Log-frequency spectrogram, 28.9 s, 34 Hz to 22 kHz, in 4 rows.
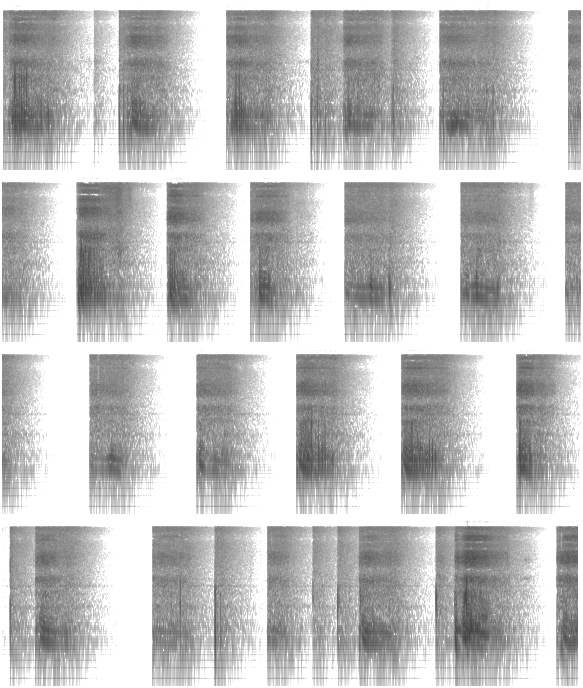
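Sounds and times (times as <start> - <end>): baby snoring: 0.0 - 0.9, 1.5 - 2.2, 2.8 - 6.4, 7.1 - 7.6, 8.2 - 12.3, 13.0 - 13.7, 14.3 - 14.8, 15.6 - 16.2, 16.9 - 17.6, 18.2 - 18.8, 19.4 - 20.2, 20.9 - 21.5, 22.1 - 22.8, 23.6 - 24.2, 25.0 - 28.9.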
